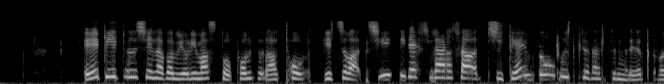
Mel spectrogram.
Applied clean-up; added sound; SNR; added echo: neural diffusion model UNIVERSE++.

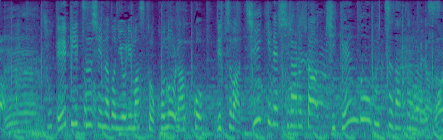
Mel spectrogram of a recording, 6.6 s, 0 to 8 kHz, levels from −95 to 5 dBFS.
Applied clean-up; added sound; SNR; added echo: none; none; none; none.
